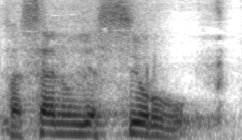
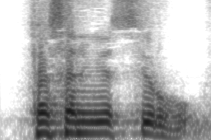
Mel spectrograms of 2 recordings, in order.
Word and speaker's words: فسنيسره: ربما البعض يقول فسنيسره فسنيسره فسنيسره لا فسنيسره فسنيسره نعطي الفاء نعد الفتحة التي على الفاء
